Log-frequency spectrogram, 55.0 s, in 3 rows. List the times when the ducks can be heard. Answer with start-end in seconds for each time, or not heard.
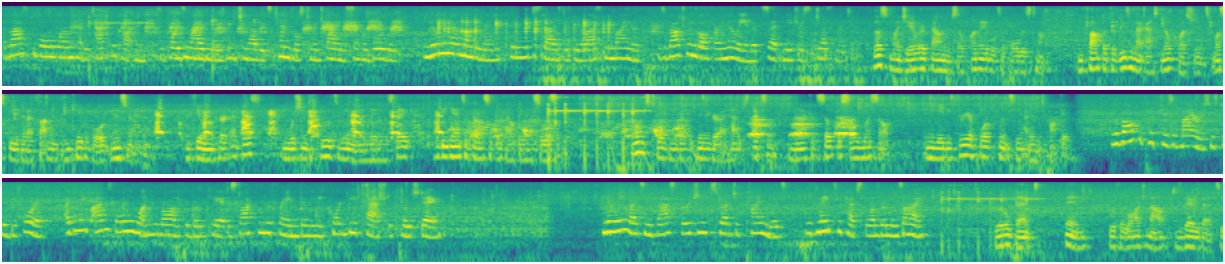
0.8-9.9.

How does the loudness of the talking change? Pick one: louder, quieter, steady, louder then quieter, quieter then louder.
steady.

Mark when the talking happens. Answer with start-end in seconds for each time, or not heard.
0.0-26.9, 27.8-43.3, 45.6-50.5, 51.5-54.9.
